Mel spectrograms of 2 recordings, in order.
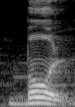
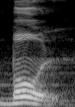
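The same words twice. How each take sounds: No difference in how they are said.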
